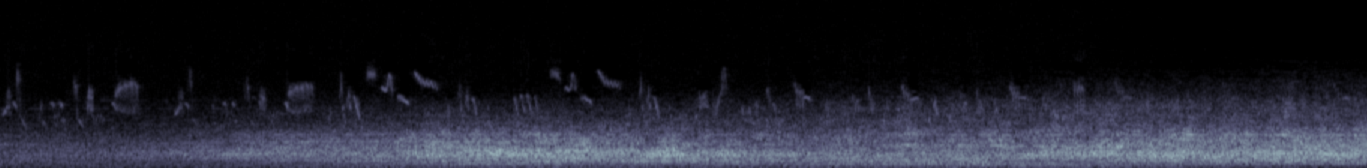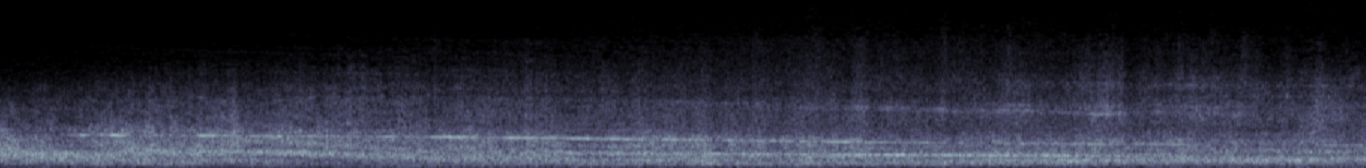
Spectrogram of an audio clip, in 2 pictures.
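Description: Jet airliner engines running loud. The roar swells over the first few seconds and holds, with a thin whine that slowly falls in pitch in the second half.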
